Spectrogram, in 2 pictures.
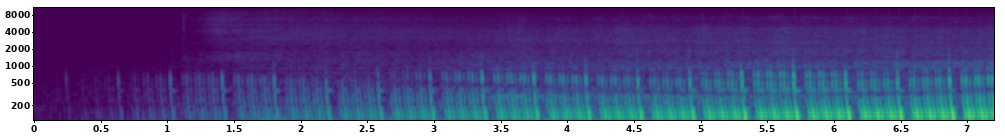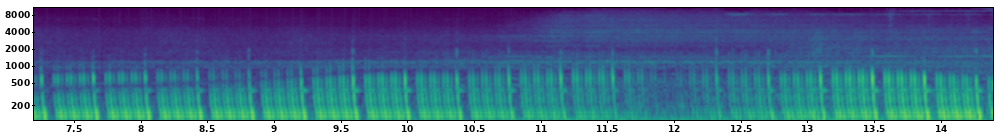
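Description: Electronic dance music with a fast, pounding beat plays loudly over speakers outdoors, fading in at first.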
